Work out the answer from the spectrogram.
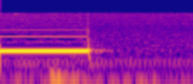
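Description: A telephone call tone from an unanswered call: one steady, clean beep lasting about half a second before cutting off abruptly into faint background hiss.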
